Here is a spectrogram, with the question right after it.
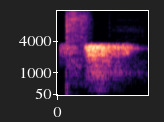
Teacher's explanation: it's a sharp exhalation of air with a P sound at the beginning, like puh. Yeah. · there's this sharp, plosive sound that you make when you are reacting dismissively. So you go, pff, like it's a sharp exhalation of air with a P sound at the beginning, like puh.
